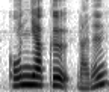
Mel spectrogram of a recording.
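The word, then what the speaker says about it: こんにゃく: 자, 그 다음 니에다 붙어서 냐, 뉴가 되었는데 보니까 우리 곤약이라고 부르는 것 자, 일본식으로는요. 곤냐크라는 발음이 있고요.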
